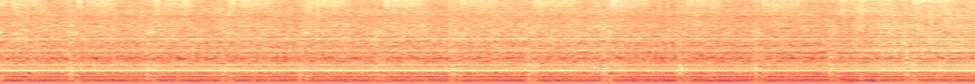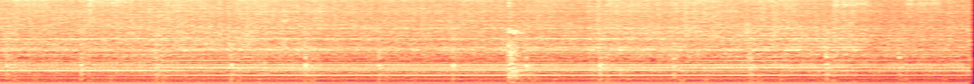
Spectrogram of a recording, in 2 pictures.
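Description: Large twin-cylinder vertical model steam engine running steadily, with a steady hiss and hum and a faint regular exhaust beat about two or three times a second. A single sharp click about eleven seconds in.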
